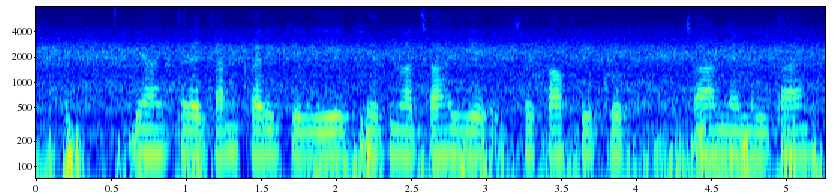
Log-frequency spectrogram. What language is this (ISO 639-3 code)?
hin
